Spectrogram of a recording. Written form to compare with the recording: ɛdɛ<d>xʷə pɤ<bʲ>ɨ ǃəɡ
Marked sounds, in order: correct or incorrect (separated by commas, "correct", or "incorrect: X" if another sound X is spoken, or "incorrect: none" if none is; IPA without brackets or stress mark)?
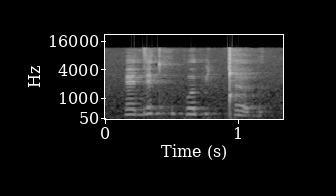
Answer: correct, incorrect: pʲ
